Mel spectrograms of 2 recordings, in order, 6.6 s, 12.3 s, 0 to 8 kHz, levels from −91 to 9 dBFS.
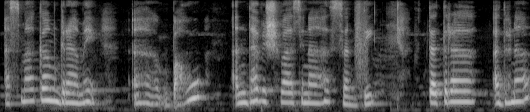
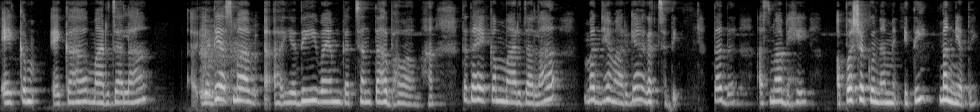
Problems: background sounds at intervals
